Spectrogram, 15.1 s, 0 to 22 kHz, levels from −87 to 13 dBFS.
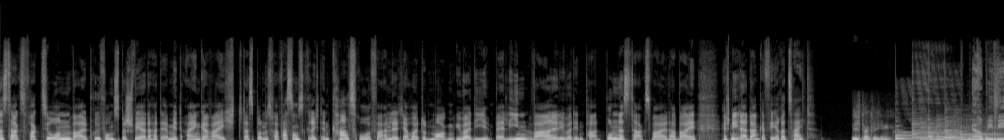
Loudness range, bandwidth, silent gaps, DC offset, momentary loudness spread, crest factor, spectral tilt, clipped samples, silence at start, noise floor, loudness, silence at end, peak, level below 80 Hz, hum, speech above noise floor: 2 LU; 16 kHz; none; under 0.1%; 7 LU; 16 dB; -5.5 dB/octave; under 0.1%; 0 s; -61 dBFS; -22 LUFS; 0 s; -6 dBFS; -36 dBFS; none; 40 dB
